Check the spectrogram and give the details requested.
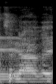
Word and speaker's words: Natanavā: So Natanavā, is that the correct pronunciation? Yeah, yeah, you don't go Yeah, there. Yeah, Natanavā, yeah, yeah.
